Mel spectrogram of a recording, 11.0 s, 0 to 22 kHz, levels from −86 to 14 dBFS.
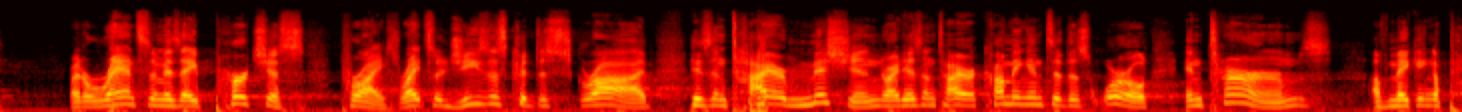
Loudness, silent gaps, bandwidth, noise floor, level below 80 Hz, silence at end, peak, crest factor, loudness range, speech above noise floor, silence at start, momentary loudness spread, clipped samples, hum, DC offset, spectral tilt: -26 LUFS; none; 16 kHz; -61 dBFS; -50 dBFS; 0 s; -8 dBFS; 18 dB; 2 LU; 35 dB; 0.55 s; 10 LU; under 0.1%; none; under 0.1%; -3.5 dB/octave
